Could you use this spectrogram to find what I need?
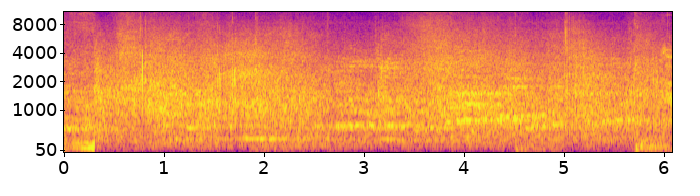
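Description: A stick clacks against the puck.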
